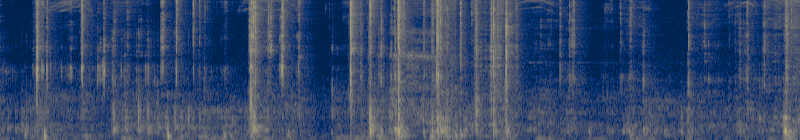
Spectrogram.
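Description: Plastic toy construction pieces being handled and fitted together, clicking and snapping in an irregular string of sharp clicks, with a brief pause about three seconds in.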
